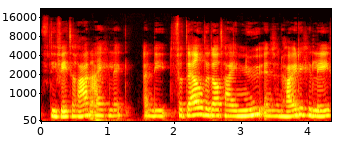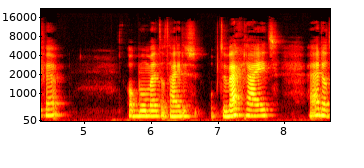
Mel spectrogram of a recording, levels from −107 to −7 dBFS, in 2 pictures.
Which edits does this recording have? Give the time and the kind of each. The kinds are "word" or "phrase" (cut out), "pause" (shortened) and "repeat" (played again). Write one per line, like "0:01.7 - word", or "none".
none

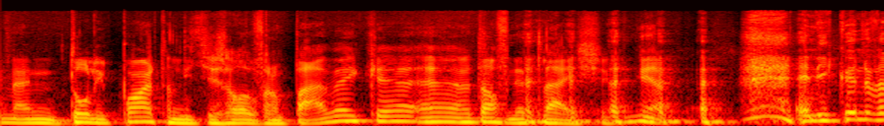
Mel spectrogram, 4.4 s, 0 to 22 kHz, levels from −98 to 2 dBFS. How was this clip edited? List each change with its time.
0:02.5 - phrase

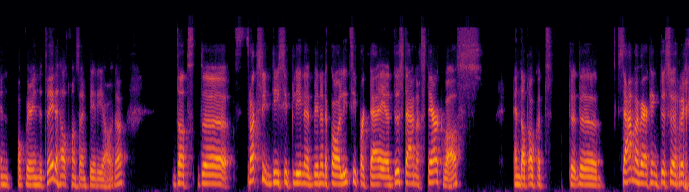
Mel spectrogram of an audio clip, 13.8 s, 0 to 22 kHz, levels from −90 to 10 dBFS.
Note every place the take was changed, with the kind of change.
none

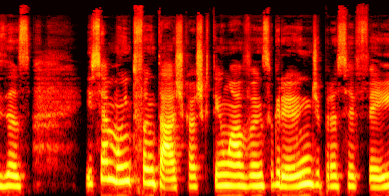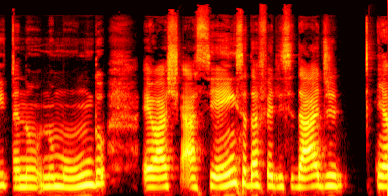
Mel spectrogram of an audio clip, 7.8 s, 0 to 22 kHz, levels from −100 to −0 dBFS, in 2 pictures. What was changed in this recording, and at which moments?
0:02.7 - word
0:04.0 - word
0:05.7 - word

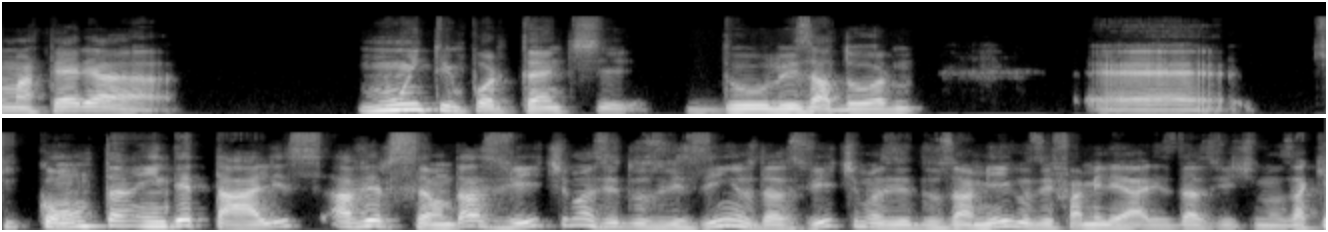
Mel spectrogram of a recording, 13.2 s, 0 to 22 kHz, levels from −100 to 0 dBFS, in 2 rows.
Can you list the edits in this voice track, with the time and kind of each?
none

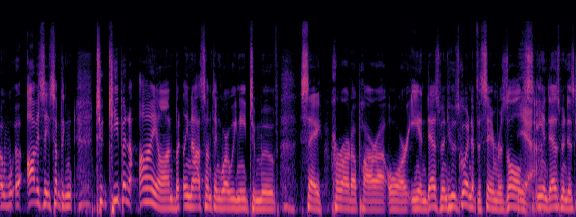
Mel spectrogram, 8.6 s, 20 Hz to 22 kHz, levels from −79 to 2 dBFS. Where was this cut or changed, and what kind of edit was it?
0:02.7 - word
0:07.1 - word

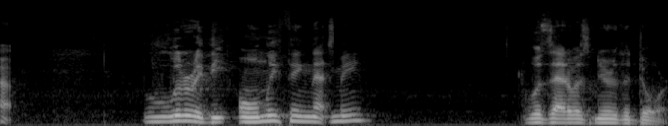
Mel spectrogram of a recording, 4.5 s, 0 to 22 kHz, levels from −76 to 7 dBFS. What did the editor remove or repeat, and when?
0:02.2 - word

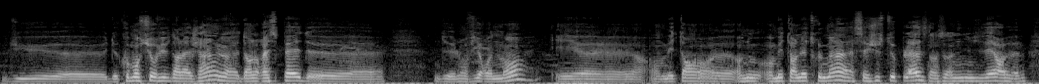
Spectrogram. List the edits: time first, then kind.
none

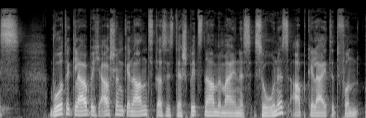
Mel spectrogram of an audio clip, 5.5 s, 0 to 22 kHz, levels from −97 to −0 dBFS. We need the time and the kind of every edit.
none

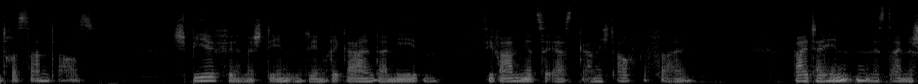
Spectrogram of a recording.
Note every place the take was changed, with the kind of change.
none

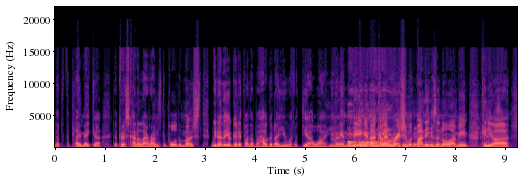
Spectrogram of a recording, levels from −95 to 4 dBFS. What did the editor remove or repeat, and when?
0:01.5 - word
0:03.7 - word
0:04.8 - word
0:05.7 - word

